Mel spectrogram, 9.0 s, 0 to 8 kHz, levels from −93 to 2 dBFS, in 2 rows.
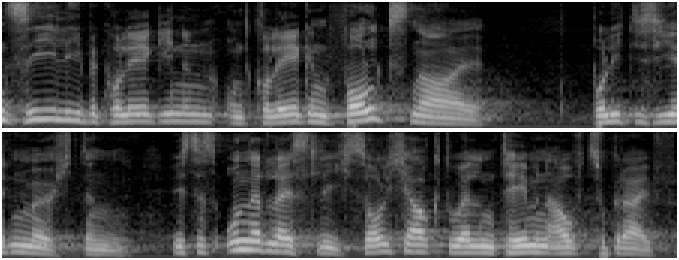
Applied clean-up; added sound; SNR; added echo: none; none; none; none.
